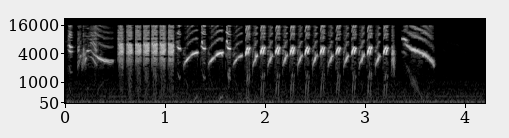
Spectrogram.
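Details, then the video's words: Caged wild-type European goldfinch of the Serfati song style, delivering a fast twittering song: downslurred whistles, a buzzy rattling trill, then a run of rapid rising chirps, ending with a sweeping slurred note before falling quiet. "أفضل تغريد بندوق حسون خلوي أصيل"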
